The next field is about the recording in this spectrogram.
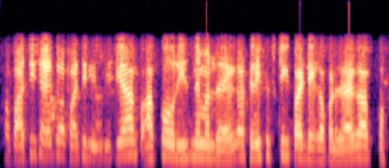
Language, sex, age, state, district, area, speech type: Urdu, male, 30-45, Uttar Pradesh, Gautam Buddha Nagar, urban, conversation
